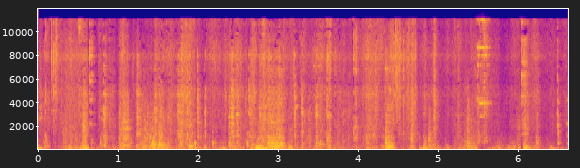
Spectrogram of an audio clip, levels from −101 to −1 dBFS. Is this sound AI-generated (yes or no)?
no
